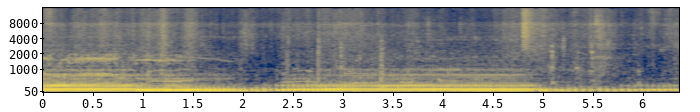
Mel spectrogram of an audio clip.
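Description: A small engine running steadily, its note shifting about a second in and dropping near five seconds in to a slower, pulsing run.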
